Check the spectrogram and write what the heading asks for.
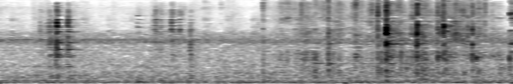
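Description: A steady low background hum with a few light clinks and taps, one about half a second in and a small cluster between three and four seconds in.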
